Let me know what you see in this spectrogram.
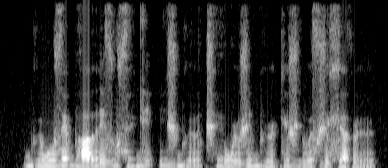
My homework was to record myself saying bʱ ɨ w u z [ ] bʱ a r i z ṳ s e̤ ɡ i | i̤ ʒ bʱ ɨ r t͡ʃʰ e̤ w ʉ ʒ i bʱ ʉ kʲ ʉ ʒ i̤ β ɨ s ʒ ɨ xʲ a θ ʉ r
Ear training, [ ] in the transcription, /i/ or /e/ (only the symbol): e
